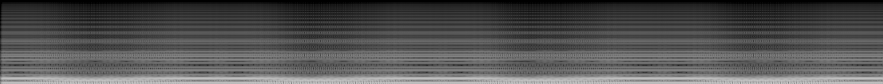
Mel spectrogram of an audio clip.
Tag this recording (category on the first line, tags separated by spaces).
Sound effects > Other mechanisms, engines, machines
IDM Noise Synthetic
